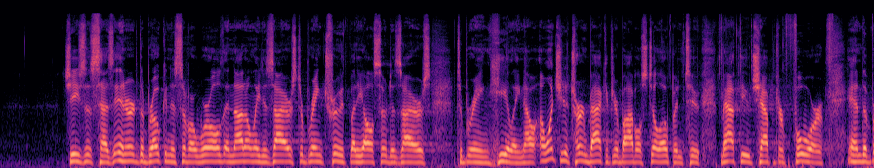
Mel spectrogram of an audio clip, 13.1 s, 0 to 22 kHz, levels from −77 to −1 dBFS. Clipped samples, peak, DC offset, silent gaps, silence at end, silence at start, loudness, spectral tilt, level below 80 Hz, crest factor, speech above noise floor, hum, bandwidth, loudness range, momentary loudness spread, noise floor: under 0.1%; -4 dBFS; under 0.1%; none; 0 s; 1 s; -20 LUFS; -5 dB/octave; -52 dBFS; 16 dB; 35 dB; none; 16 kHz; 2 LU; 6 LU; -55 dBFS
